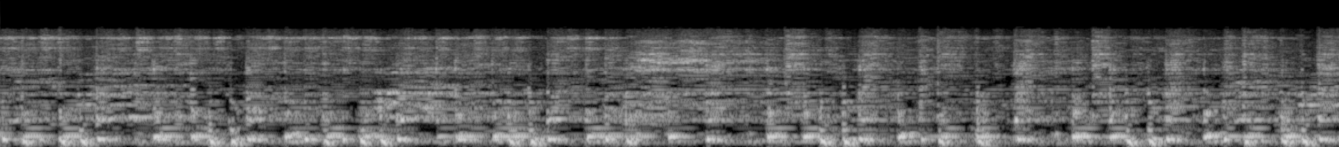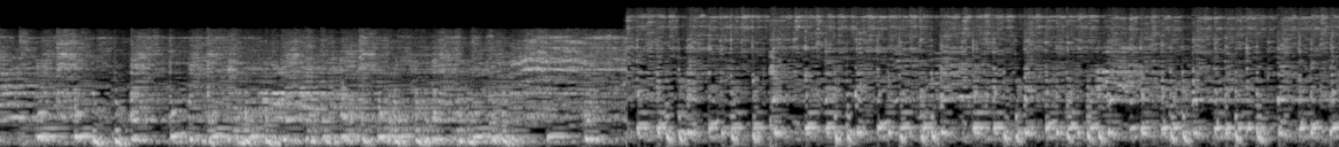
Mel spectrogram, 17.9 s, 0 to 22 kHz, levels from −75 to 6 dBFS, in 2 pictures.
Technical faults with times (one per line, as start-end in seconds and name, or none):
13.11-17.86 section at the wrong speed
